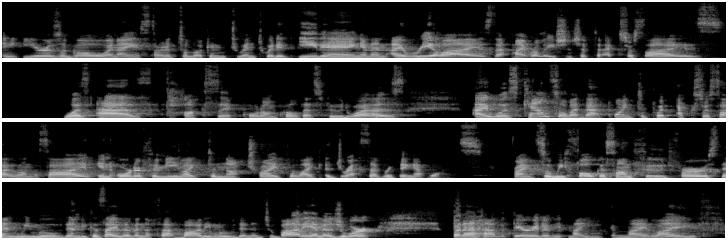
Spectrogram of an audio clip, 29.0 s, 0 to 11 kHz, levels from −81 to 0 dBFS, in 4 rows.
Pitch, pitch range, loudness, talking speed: 190 Hz, 175-210 Hz, -23 LUFS, 180 wpm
